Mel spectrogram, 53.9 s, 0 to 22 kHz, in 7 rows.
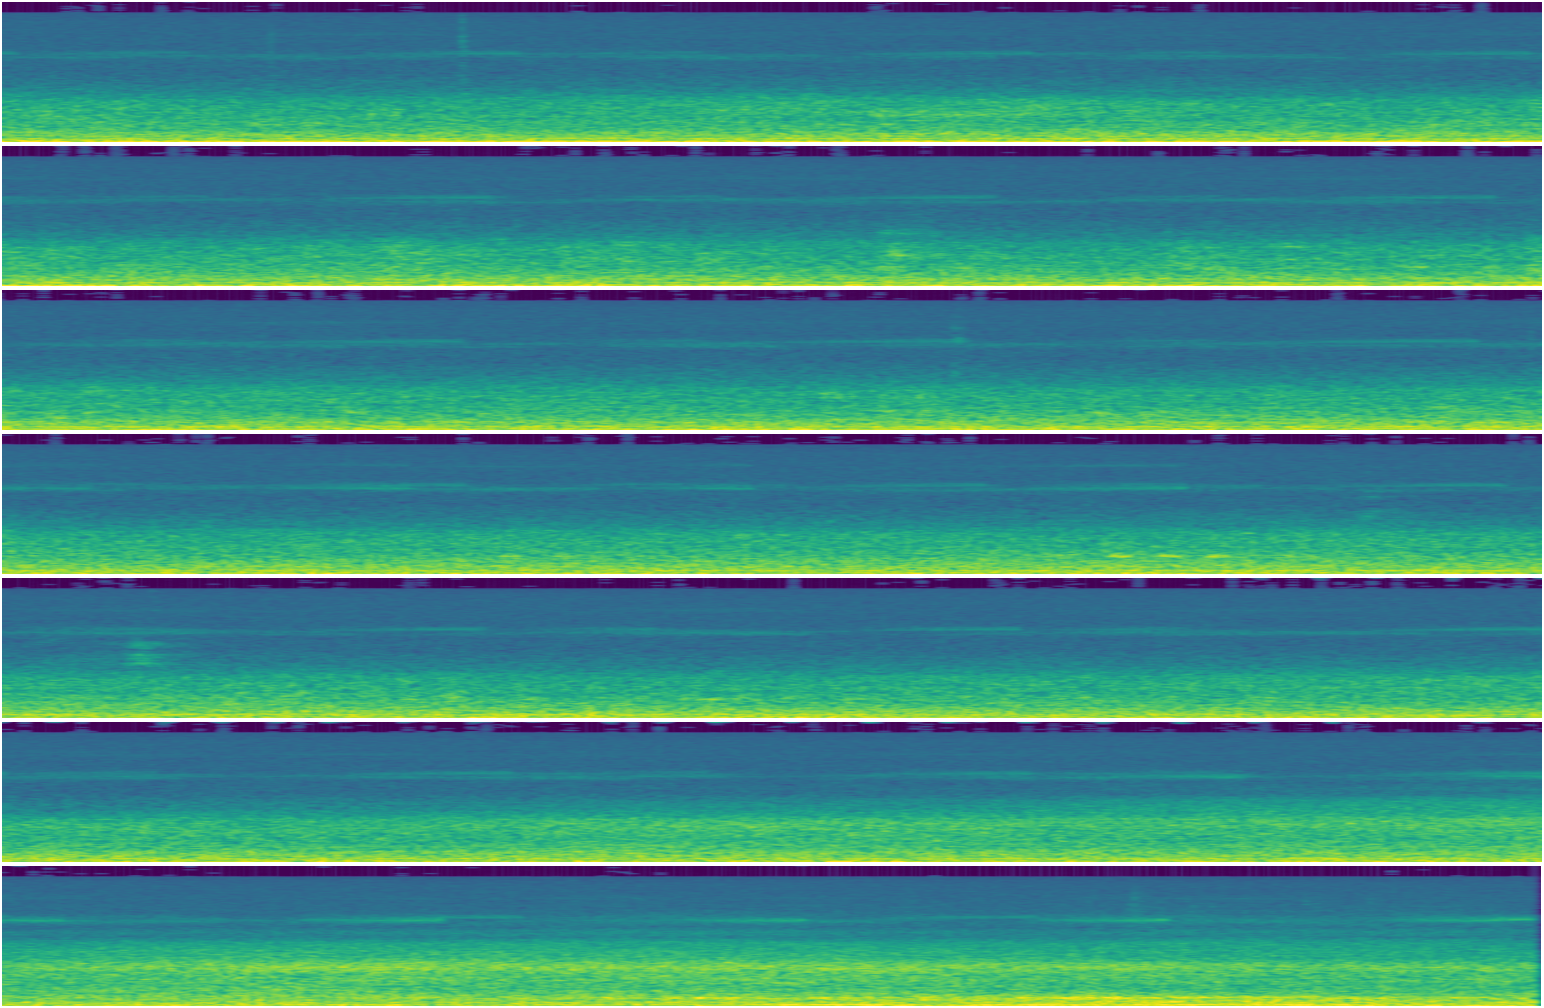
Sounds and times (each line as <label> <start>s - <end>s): Cicadas (jr something similar) singing 16.1s - 53.8s
distant cars passing by 44.8s - 53.8s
